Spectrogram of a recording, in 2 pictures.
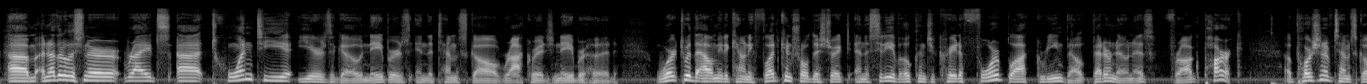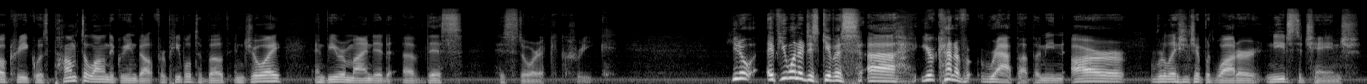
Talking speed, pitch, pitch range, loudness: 180 wpm, 120 Hz, 100-155 Hz, -20 LUFS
